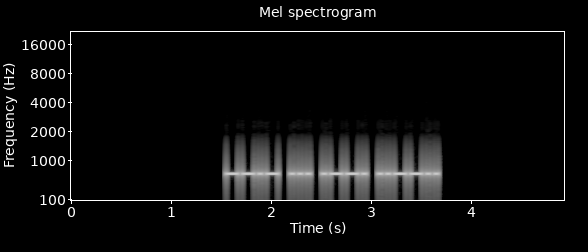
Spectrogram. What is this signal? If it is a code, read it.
Morse code, heard as a keyed tone, about 31 wpm, 700 Hz. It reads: QSP?
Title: Q-Codes with Spoken Meaning - 30wpm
